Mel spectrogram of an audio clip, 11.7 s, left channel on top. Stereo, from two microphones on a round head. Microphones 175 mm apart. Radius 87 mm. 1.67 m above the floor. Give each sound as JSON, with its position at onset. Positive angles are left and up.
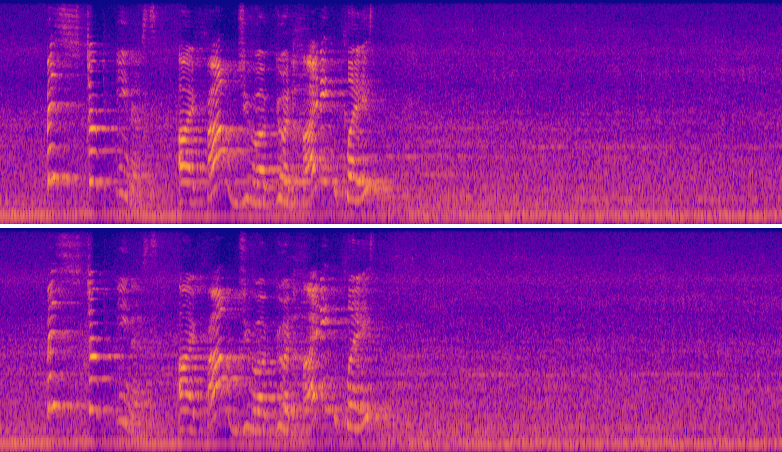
{"t": 0.7, "sound": "a shout", "side_deg": 60, "distance_m": 5.0}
